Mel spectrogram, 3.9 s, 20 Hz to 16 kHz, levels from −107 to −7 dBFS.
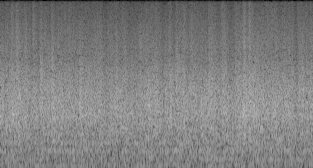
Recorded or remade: recorded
